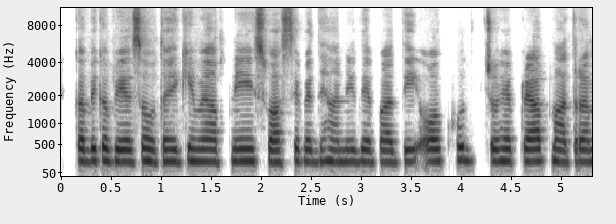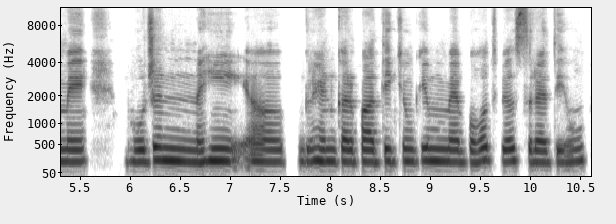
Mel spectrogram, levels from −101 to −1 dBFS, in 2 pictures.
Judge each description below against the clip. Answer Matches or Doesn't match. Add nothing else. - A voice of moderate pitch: Doesn't match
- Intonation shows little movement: Matches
